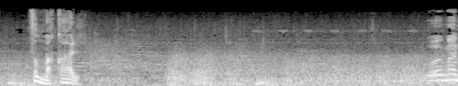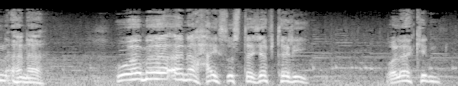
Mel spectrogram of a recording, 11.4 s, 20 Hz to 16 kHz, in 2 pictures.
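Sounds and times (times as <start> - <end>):
thunder rumbling: 0.0 - 7.6
rain falling: 0.0 - 11.4
speech: 0.4 - 1.1, 5.4 - 6.4, 7.2 - 9.7, 10.6 - 11.3.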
